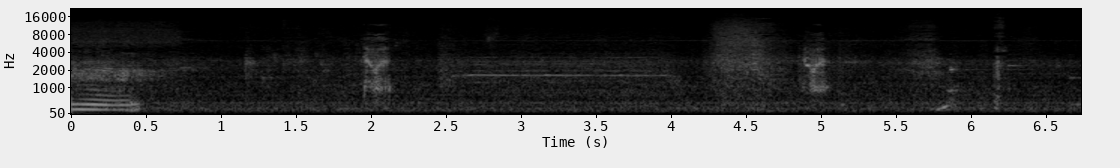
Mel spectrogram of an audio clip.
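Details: A newborn (4 lb 12.4 oz at birth) gives brief, abrupt hiccups a few seconds apart over quiet room noise, an adult voice at the start.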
